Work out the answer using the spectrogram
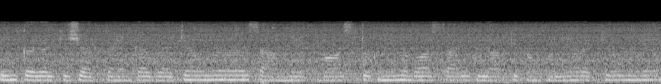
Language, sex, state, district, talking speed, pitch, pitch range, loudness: Hindi, female, Bihar, Jamui, 220 wpm, 195 Hz, 185-205 Hz, -14 LUFS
